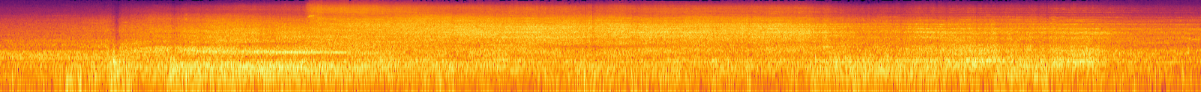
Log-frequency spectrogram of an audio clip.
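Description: SJ InterCity passenger train passing over a level crossing, its wheels running on the rails. The sound rises about two seconds in, holds steady while the coaches go by, and falls away near the end.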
